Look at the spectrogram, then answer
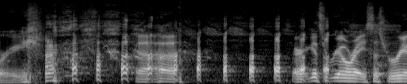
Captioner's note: laughs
